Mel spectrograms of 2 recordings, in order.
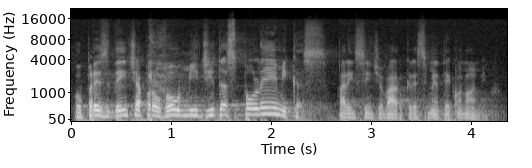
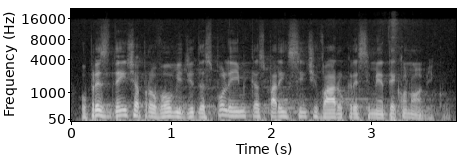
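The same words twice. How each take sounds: First: The words "medidas polêmicas" are stressed. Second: No word is stressed; the reading is neutral. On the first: It appeals to opponents of the president. "você dá ênfase nas medidas polêmicas" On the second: No point of view is pushed. "eu li a frase sem dar ênfase em palavra nenhuma"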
